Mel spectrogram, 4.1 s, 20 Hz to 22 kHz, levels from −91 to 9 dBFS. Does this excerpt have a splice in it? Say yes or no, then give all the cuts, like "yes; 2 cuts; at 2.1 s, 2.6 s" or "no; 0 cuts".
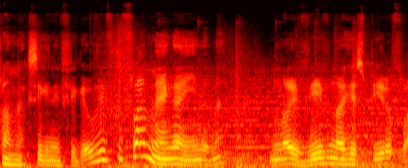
no; 0 cuts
